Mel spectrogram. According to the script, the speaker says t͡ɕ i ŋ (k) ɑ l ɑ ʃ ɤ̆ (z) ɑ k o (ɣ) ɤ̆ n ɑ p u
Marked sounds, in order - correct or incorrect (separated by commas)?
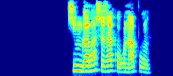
incorrect, incorrect, correct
